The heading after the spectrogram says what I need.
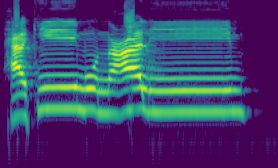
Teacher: you're reading sakin, but you're indicating the lips towards the dhamma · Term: Ishmam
